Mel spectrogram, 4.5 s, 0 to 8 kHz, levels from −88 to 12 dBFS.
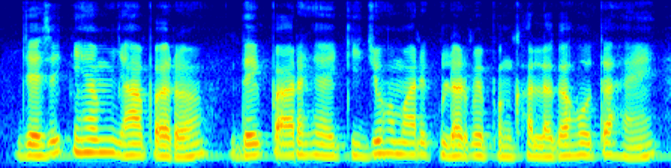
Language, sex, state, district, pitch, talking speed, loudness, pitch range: Hindi, male, Uttarakhand, Tehri Garhwal, 155 Hz, 255 wpm, -19 LUFS, 150-165 Hz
